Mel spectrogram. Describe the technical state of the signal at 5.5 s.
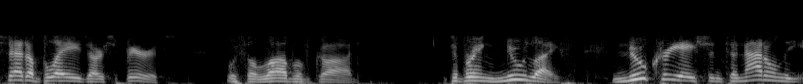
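G.723.1 codec damage is present at 5.5 s, as it is throughout the speech. The codec rebuilds the voice from a slowly updated model in long frames and passes nothing above 3.8 kHz; the result sounds muffled and hoarse with smeared consonants, which fits a rate near 6.3 kbit/s.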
